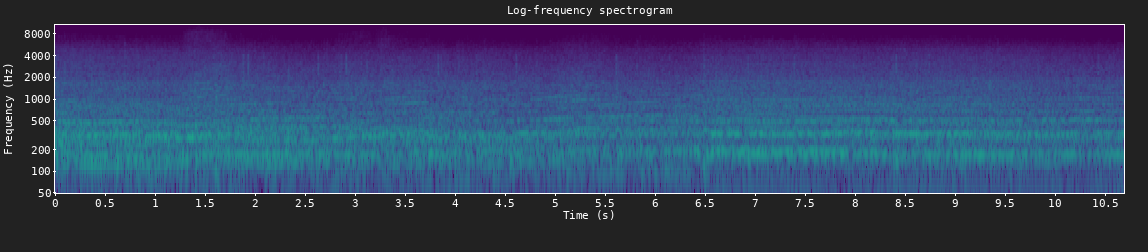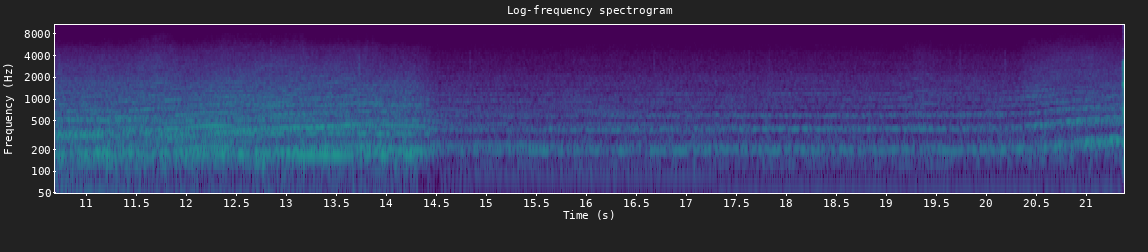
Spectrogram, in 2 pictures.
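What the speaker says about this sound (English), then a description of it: "And it's lights out and away we go for 2 hours of racing here at Daytona" Race cars in iRacing at Daytona roar off the start of a two-hour prototype and GT3 race, a loud dense engine drone with rising revs that drops sharply partway through.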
